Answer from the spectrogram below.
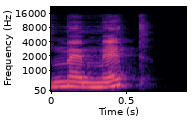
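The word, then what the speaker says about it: Mehmed: Очень часто в виде диалекта можно буквы «хэ», если она не стоит в начале слова, вообще не услышать. Так имя «Мехмед» превращается в «Мемед», приветствие «Мерхаба» в «Мераба», а вопрос «Как дела?» «Нехабер» – «Неабер».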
